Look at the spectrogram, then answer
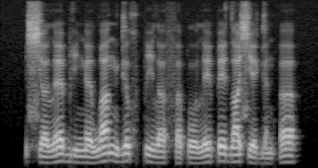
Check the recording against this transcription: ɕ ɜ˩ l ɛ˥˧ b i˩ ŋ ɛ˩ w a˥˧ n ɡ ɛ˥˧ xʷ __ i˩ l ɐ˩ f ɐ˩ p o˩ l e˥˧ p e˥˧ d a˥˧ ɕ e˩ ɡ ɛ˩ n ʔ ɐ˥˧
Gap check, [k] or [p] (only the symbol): p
